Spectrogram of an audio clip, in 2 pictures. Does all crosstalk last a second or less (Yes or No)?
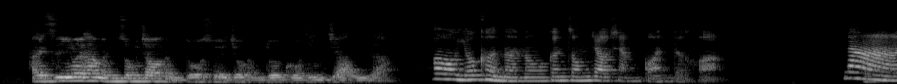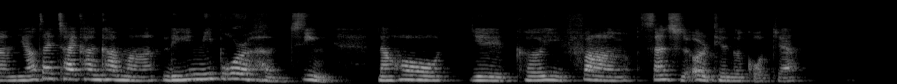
Yes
